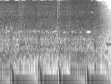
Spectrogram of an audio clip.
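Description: Cordless drill-driver running steadily as it drives a screw into the metal case of an electric bike's motor controller, stopping near the end. Background music with a steady beat plays underneath.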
